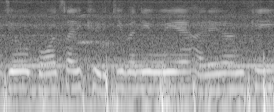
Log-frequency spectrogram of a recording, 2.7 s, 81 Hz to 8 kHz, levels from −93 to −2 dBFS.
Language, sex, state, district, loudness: Hindi, female, Chhattisgarh, Raipur, -18 LUFS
